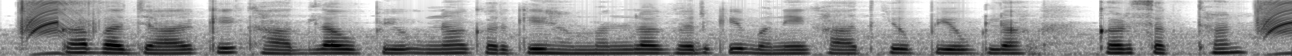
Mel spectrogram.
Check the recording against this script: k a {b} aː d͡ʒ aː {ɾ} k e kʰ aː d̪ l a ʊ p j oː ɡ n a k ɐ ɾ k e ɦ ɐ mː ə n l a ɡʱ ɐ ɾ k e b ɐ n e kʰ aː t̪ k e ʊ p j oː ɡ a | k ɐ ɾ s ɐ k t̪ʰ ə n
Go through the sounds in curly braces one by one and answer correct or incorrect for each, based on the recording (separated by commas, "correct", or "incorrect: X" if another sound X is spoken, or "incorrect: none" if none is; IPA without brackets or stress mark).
correct, correct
